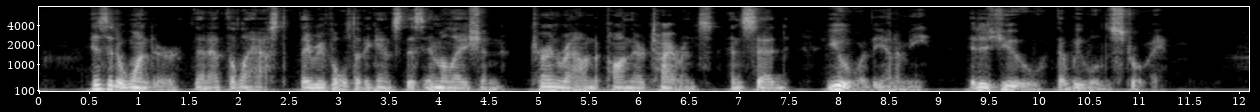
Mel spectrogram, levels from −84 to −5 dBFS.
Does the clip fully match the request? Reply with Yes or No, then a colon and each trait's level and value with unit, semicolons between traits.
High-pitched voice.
No: low, 115 Hz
